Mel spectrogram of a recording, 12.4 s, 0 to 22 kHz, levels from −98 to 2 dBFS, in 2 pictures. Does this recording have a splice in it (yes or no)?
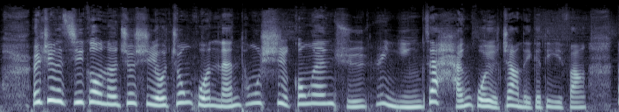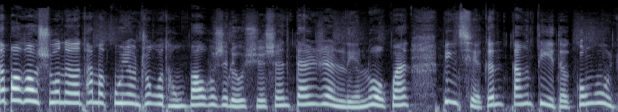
yes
